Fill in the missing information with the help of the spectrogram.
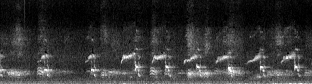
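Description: Golden eagle giving a series of thin, high yelping notes, each sharply rising then dropping, about one and a half per second, over a low wind rumble.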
